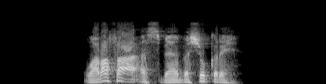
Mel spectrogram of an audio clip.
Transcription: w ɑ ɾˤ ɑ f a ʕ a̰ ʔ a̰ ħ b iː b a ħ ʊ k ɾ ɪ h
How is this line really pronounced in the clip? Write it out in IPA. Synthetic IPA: w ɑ ɾˤ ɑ f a ʕ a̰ ʔ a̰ s b aː b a ʃ ʊ k ɾ ɪ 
